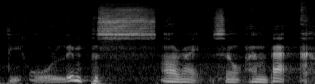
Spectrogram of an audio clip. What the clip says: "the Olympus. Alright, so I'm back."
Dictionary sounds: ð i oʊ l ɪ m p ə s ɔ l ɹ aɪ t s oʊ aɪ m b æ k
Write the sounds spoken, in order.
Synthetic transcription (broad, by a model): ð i oʊ l ɪ m p ə s ɔ l ɹ aɪ t s oʊ aɪ m b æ k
